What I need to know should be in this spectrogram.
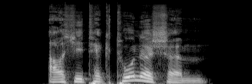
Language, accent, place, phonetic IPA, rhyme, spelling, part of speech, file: German, Germany, Berlin, [aʁçitɛkˈtoːnɪʃm̩], -oːnɪʃm̩, architektonischem, adjective, De-architektonischem.ogg
- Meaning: strong dative masculine/neuter singular of architektonisch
